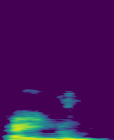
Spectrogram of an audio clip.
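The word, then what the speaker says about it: عَيْنٌ: First singular is aynun. Right? Aynun. Plural is uyunun. But here, obviously, eyes come in pairs. So we will say my mother's eyes, we're going to use dual. What's the dual of aynun?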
